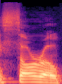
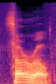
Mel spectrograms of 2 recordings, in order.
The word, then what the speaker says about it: thorough: He's a very thorough person. Como una persona muy meticulosa. Thorough. Para acordarte, acuérdate, por supuesto, de cómo es como decir zorro, pero con la pronunciación inglesa.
